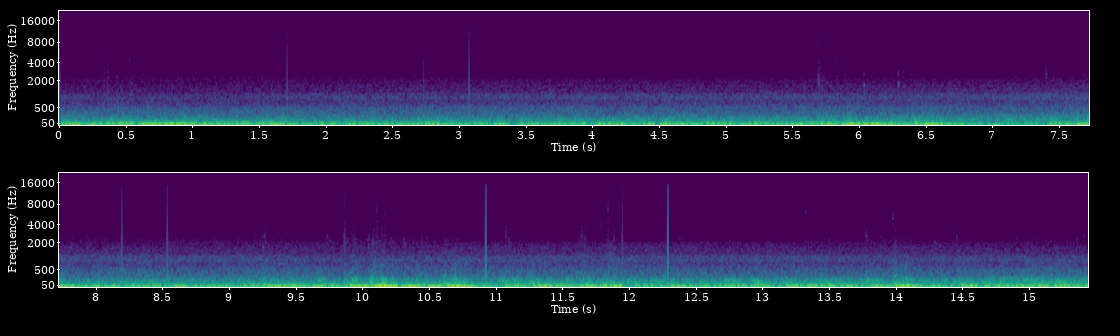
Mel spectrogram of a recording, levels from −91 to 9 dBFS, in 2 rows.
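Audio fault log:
1.71–3.07 s, 7.17–8.53 s and 10.92–12.29 s, chunks out of order: in each span a block of about 0.34 s was delivered late and played three blocks after its proper place, so the sound that belonged first arrives last. Nothing is missing, but the sequence jumps backward and forward, giving a brief jumbled stretch of about 1.4 s with three abrupt joins where unrelated blocks butt together.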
